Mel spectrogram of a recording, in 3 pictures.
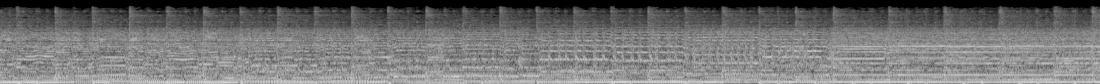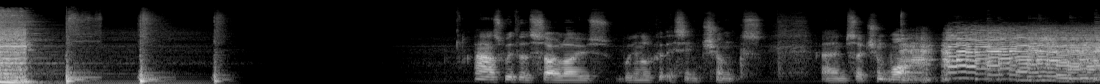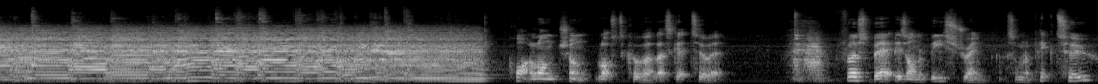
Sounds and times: Electric guitar: 0.0 - 11.6, 20.0 - 27.1
Heavy metal: 0.0 - 11.8, 20.1 - 26.9
Progressive rock: 0.0 - 11.9, 20.0 - 26.9.

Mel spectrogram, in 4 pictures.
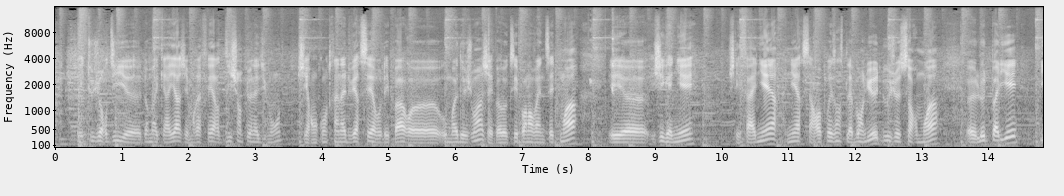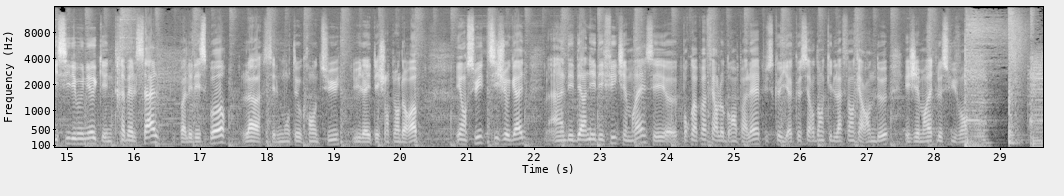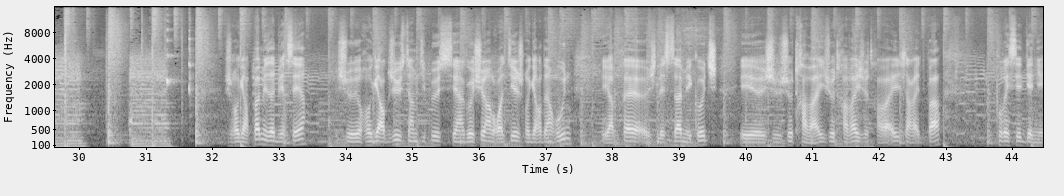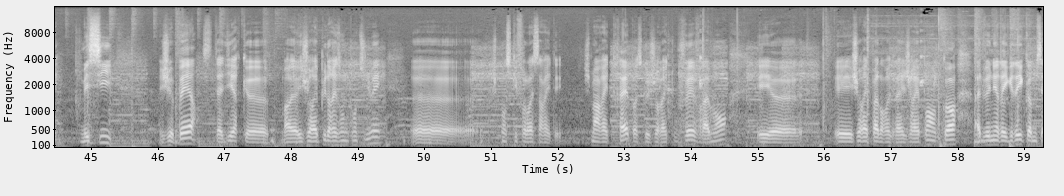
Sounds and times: Music: 0.0 - 59.2
Speech: 0.4 - 28.6, 32.2 - 43.0, 43.6 - 59.2.

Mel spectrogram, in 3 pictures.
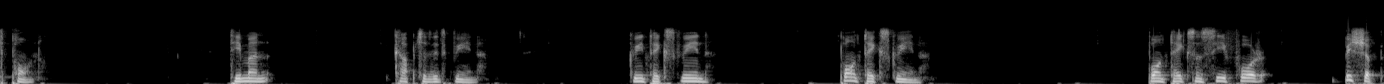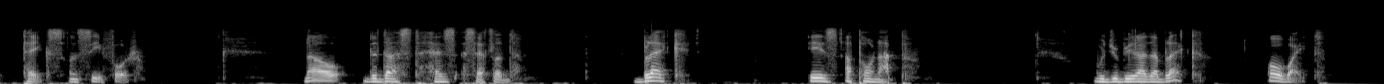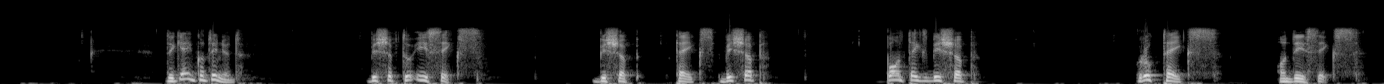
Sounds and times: Speech: 0.0 - 0.6, 2.3 - 2.8, 3.9 - 5.0, 6.3 - 7.2, 8.4 - 9.4, 11.5 - 12.8, 13.4 - 15.4, 16.9 - 19.2, 20.2 - 20.9, 21.9 - 23.1, 24.8 - 27.2, 29.3 - 30.3, 31.3 - 32.7, 33.6 - 35.5, 36.5 - 37.6, 39.0 - 41.4.

